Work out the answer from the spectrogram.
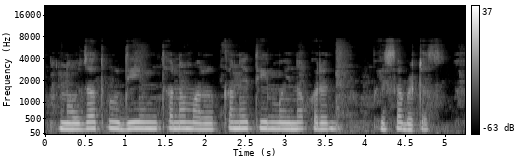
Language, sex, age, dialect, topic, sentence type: Marathi, male, 56-60, Northern Konkan, banking, statement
